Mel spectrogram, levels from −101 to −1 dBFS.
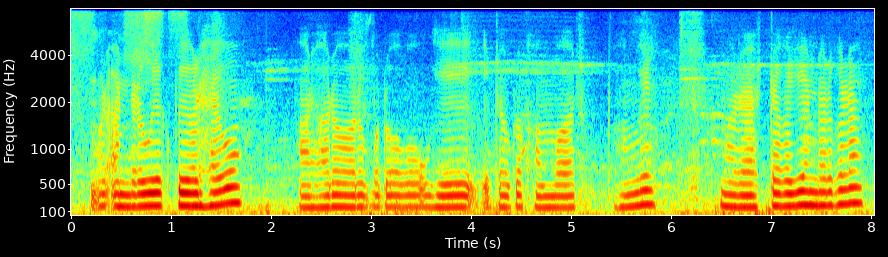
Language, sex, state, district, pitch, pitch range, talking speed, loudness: Hindi, female, Uttar Pradesh, Etah, 170 Hz, 165-185 Hz, 90 wpm, -15 LUFS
